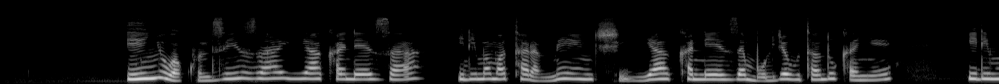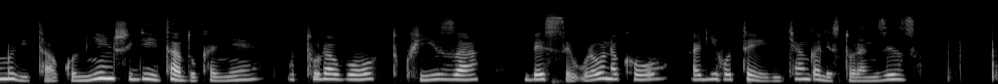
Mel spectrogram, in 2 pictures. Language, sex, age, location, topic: Kinyarwanda, female, 18-24, Huye, finance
